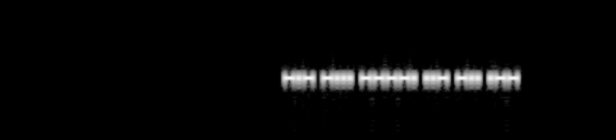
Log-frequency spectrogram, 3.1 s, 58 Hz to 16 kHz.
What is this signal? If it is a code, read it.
Morse code, heard as a keyed tone, about 75 wpm, 700 Hz. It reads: KB9UDW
